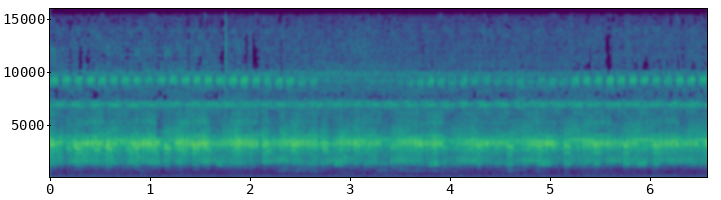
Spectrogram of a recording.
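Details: Dense chorus of frogs calling at night by a campfire: steady high trilling that rises and dips in loudness every second or so, one sharp crack heard early on.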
